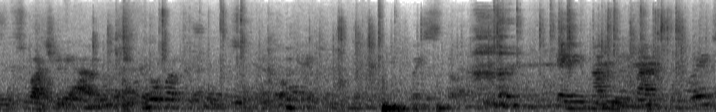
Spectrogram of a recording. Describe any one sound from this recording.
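Wrapping paper rustles as a gift is unwrapped.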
